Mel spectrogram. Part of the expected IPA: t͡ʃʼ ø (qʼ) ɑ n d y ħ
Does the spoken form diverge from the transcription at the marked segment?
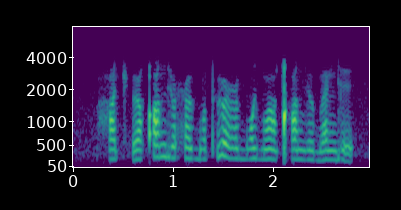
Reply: no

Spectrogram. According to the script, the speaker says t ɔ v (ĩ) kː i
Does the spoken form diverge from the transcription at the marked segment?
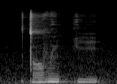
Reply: no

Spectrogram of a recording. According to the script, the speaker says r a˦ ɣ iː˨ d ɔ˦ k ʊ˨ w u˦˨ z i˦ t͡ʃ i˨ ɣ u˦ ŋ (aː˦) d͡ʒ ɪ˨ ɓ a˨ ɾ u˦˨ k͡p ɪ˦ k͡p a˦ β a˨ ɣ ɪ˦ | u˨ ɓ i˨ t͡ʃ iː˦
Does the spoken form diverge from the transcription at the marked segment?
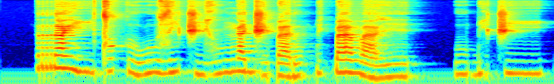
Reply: yes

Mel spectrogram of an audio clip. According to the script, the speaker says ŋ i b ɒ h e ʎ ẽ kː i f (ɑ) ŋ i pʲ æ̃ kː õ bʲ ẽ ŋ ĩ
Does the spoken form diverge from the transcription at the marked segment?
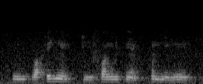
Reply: yes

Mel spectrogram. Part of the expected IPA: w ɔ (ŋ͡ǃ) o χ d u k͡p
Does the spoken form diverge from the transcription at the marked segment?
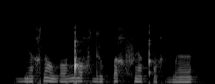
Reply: no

